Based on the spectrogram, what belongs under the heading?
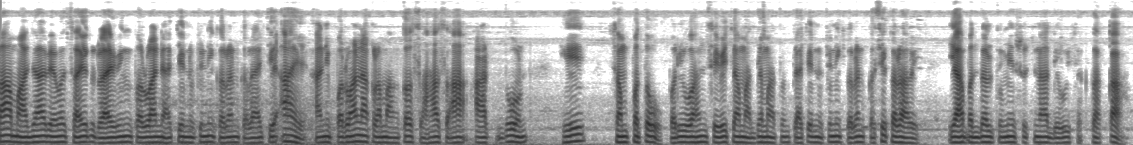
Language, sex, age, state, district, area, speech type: Marathi, male, 60+, Maharashtra, Wardha, rural, read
